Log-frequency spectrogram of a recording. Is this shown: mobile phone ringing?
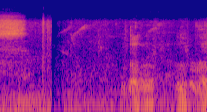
no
